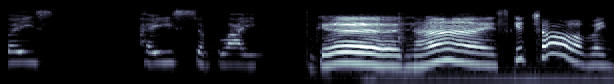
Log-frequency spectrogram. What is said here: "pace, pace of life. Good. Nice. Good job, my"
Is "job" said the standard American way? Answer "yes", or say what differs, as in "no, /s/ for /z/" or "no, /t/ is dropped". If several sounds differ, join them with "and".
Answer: no, /tʃ/ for /dʒ/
